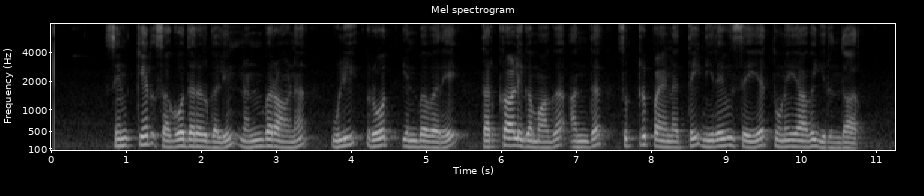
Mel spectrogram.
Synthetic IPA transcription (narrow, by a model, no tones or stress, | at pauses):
sɛnkeːɾsɐɣoːðɐɾɐɾɣɐɭɪnnɐnbɐɾaːnɐ | ʊɭɪɾoːt̪̚ɛnbɐʋɐɾeːt̪ɐrkaːɭɪɣɐmaːɣɐʔɐnd̪ɐsʊʈrɯpːɐjɐɳɐt̪ːɐɪnɪrɐɪʋɯsɛjːɐt̪ʊɳɐjaːɣɐɪɾɯnd̪aːɾ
